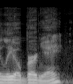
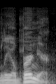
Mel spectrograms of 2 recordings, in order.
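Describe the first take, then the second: First: The surname is said with a French pronunciation. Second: The surname is said with an English pronunciation. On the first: "the more French way" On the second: "people, I think, in Northern Ontario also called him"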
